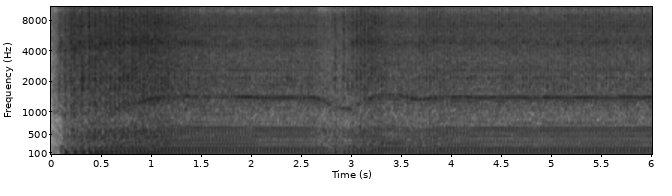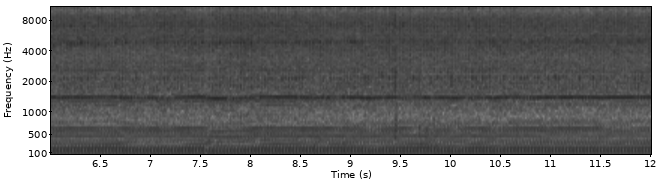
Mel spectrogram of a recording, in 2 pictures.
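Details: Troy-Bilt log splitter's small Honda engine driving the hydraulic pump, lawnmower blades as simulated load; after backing out the pressure adjustment it dips briefly under load, then settles to a steady, even run without dying; normal running.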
